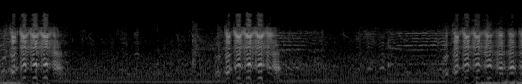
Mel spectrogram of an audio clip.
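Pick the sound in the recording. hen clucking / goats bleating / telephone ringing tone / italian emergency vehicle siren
goats bleating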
